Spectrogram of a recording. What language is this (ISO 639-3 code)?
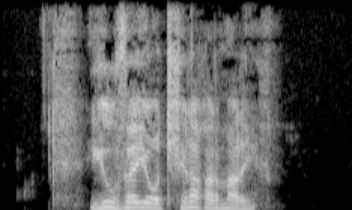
kab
